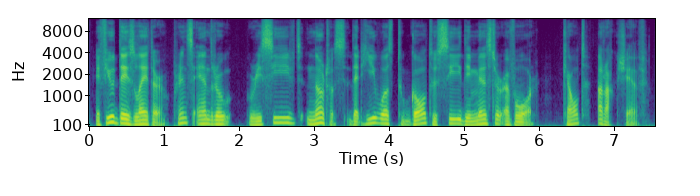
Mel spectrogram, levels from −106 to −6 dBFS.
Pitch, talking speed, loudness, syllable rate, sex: 120 Hz, 165 wpm, -20 LUFS, 5.0 syllables/s, male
